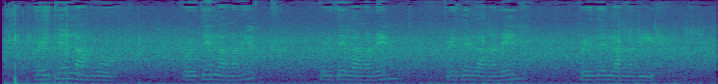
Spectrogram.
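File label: "berdel a ngor" Palauan, lip; 唇; 発音; 身体の各部位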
